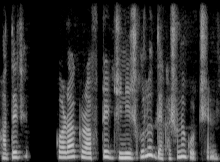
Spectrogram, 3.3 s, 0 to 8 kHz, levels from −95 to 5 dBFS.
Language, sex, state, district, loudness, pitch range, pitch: Bengali, female, West Bengal, Kolkata, -25 LUFS, 230-275 Hz, 250 Hz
